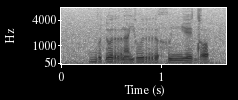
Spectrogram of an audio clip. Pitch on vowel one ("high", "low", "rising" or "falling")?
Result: falling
